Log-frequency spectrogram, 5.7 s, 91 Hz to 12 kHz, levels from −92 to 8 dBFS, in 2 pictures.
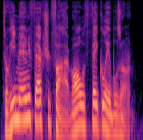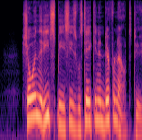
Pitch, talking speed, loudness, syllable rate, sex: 150 Hz, 190 wpm, -17 LUFS, 6.4 syllables/s, male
